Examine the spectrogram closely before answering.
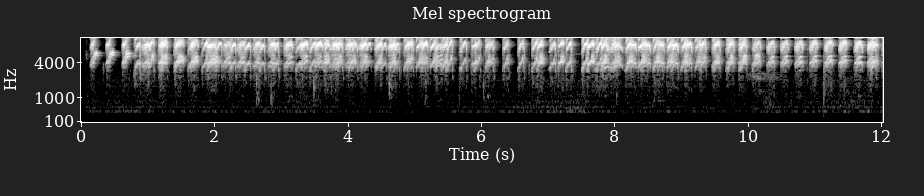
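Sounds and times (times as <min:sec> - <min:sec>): finch chicks begging calls: 0:00.1 - 0:12.0.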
